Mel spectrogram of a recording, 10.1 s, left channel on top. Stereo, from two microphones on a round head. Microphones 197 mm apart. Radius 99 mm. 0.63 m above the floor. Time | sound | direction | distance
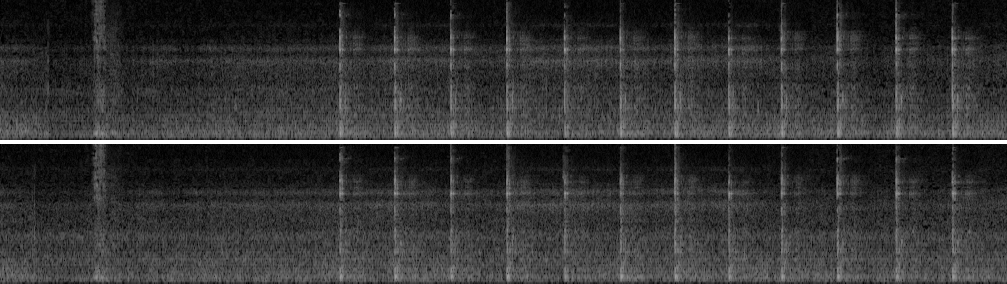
0.9 | tearing paper | 5° right (ahead or behind) | 6.5 m
3.4 | hammering | 30° left (ahead or behind) | 4 m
